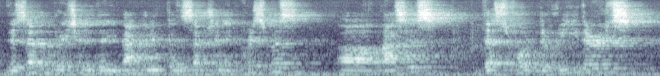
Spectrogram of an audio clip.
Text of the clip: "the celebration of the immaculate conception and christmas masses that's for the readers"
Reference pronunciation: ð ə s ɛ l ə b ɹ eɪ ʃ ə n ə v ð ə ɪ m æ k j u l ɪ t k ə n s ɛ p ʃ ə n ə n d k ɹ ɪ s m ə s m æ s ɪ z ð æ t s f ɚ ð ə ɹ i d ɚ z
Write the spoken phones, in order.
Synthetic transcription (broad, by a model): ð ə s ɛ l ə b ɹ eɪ ʃ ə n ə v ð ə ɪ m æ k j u n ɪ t k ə n s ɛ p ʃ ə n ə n k ɹ ɪ s m ə s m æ s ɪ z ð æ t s f ɚ ð ə ɹ i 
